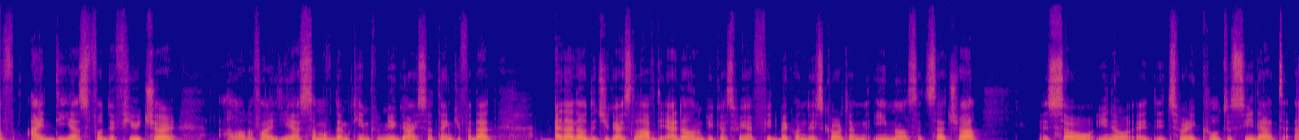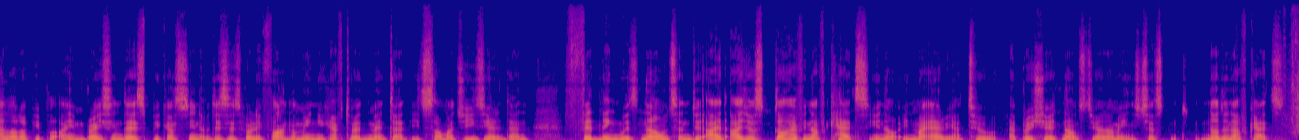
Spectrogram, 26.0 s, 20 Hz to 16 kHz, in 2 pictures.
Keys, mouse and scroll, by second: 12.8 shift+middle drag, 13.4-14.7 shift+middle drag.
